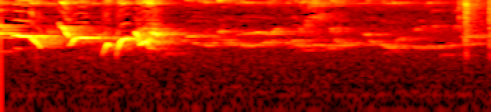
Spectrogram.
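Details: Eight-month-old white-rumped shama giving a harsh rattling trill meant to provoke other shamas: a burst of rasping, dropping notes in the first second, then softer fading sounds.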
